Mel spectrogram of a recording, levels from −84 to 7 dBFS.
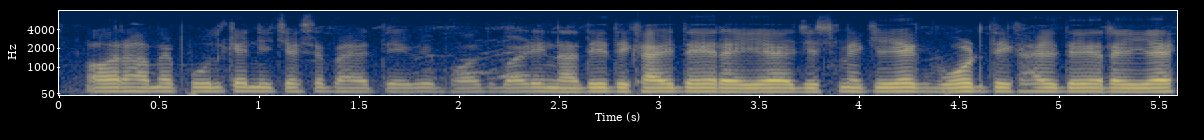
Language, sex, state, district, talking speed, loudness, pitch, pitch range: Hindi, male, Jharkhand, Jamtara, 245 wpm, -17 LUFS, 135 Hz, 130-140 Hz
